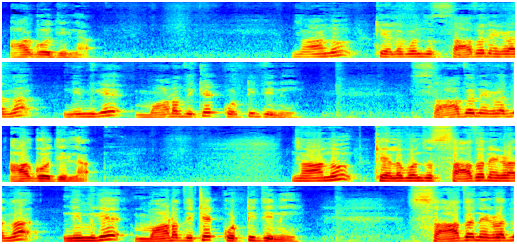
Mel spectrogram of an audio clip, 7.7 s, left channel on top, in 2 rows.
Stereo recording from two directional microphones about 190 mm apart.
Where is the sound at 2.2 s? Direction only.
50° right (ahead or behind).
